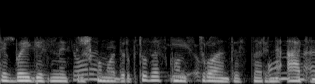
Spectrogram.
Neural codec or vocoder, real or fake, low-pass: none; real; 3.6 kHz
